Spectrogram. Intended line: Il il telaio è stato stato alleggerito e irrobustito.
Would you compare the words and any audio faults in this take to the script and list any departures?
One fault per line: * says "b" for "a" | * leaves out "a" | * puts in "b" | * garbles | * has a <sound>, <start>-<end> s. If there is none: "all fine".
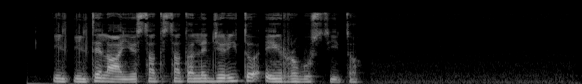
all fine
